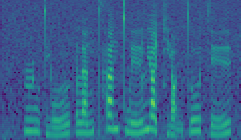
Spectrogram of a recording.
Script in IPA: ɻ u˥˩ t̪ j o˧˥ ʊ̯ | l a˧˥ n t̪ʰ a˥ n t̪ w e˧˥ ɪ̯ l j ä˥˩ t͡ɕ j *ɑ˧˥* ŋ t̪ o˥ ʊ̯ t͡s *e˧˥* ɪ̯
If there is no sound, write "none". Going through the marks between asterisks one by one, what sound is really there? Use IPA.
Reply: ɑ̰˨˩, e˧˥

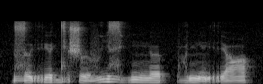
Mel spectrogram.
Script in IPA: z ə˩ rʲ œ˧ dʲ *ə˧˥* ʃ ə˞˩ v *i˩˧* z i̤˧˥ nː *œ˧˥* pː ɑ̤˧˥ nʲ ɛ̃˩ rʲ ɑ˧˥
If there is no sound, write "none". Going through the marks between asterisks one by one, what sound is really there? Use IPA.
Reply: ə˧˥, i˥, œ˧˥

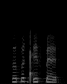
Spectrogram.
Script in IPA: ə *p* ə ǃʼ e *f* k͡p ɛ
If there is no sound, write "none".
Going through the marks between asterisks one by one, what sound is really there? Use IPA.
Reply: ɓ, f

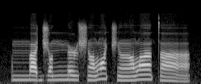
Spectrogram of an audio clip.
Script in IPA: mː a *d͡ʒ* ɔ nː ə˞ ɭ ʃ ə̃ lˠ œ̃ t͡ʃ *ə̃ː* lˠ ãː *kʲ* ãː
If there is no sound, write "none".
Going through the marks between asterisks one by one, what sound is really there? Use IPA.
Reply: d͡ʒ, ə̃ː, t̪

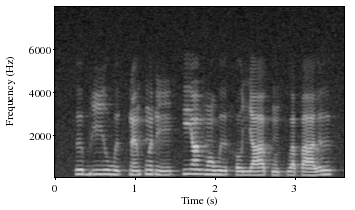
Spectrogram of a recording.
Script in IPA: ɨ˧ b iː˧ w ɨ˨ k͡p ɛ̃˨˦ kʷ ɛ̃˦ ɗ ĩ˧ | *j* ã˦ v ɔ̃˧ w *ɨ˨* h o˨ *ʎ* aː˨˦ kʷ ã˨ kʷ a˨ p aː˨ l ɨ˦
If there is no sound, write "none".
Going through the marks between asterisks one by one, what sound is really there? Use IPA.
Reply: j, ɨ˨, ɲ

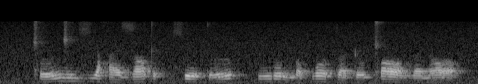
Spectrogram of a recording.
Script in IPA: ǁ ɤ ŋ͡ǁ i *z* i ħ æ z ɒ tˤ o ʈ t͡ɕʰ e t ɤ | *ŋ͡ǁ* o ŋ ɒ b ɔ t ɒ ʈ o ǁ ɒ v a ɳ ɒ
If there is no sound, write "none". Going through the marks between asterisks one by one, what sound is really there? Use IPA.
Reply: ʑ, ŋ

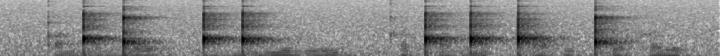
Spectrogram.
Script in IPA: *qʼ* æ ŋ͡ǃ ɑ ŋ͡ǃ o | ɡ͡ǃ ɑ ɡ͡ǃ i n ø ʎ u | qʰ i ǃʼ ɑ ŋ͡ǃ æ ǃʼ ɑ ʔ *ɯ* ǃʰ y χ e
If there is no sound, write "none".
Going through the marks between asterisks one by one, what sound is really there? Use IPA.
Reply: qʼ, ɯ

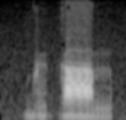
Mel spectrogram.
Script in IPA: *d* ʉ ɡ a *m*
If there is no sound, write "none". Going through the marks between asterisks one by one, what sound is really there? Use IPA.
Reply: ɖ, m

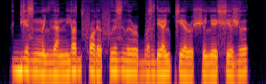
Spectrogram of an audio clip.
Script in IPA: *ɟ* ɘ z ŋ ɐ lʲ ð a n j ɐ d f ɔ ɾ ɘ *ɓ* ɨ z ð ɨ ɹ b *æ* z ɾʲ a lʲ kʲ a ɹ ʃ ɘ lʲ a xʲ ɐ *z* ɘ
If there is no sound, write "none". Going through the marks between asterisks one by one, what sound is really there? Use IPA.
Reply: ɡʲ, f, ɐ, ʒ

